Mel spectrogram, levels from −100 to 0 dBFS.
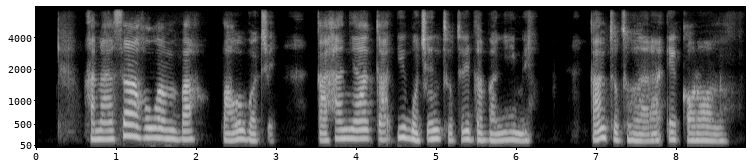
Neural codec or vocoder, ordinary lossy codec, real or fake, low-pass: codec, 32 kHz, 1.9 kbps, SNAC; none; fake; 7.2 kHz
